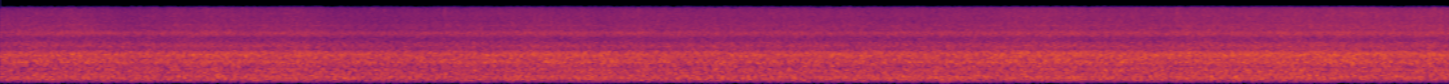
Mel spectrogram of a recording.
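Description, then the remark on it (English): Heavy rain pours down in Shah Alam, Malaysia, in a dense, unbroken roar, a loud, steady hiss of water that holds constant for the whole stretch with no voices or other sounds. “And I know that we get so much rain in Ireland that this isn't unusual, but the scale of this and the strength of this rain is.”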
